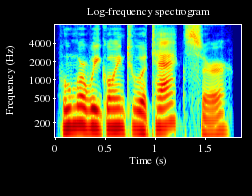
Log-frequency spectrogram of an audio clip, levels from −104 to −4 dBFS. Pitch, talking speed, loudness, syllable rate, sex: 155 Hz, 225 wpm, -16 LUFS, 5.4 syllables/s, male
